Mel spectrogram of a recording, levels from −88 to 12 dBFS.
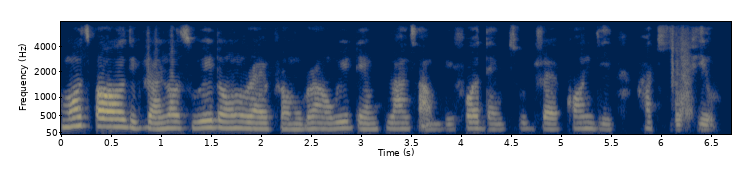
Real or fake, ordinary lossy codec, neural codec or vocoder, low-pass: fake; none; codec, 16 kHz, 4 kbps, FreqCodec, smaller model; 7.2 kHz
